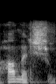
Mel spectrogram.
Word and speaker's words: homage: Kneel in Homage, or homage. What is that? How do you say that in English? That's homage. Yep, that's right.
